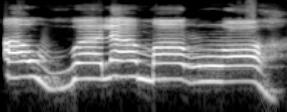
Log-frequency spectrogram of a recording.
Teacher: نہ نون کی آواز شامل کریں گے نہ میم کو شامل کریں گے، بلکہ ہم ہا کو ساکن کریں گے اول مرہ۔ میرے ساتھ آپ بھی دہرائیے کیسے پڑھا جائے گا۔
